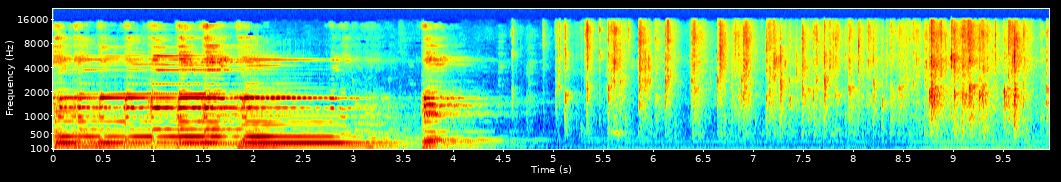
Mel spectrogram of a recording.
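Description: Fingerstyle playing on a Crafter SA acoustic guitar, ending on a last chord struck a little over three seconds in that rings and fades away. Then scattered audience applause begins.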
